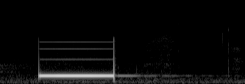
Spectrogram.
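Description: A single steady electronic beep, one unwavering pitch held for about three-quarters of a second, starting about half a second in and cutting off sharply, with a faint trace of the tone lingering after.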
